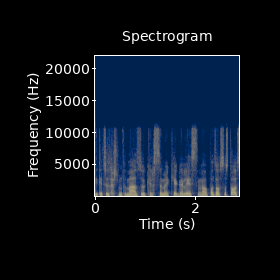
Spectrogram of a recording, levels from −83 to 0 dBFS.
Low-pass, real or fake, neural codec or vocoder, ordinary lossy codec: 10.8 kHz; fake; codec, 16 kHz in and 24 kHz out, 0.8 kbps, FocalCodec, streaming, 65536 codes; Opus, 64 kbps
